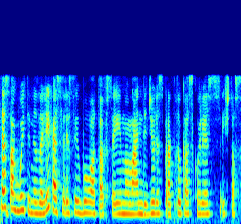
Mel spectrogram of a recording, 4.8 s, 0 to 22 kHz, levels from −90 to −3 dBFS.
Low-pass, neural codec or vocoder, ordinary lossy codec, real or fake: 5.4 kHz; codec, 16 kHz, 4 kbps, X-Codec, HuBERT features, trained on general audio; AAC, 32 kbps; fake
